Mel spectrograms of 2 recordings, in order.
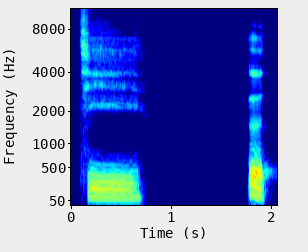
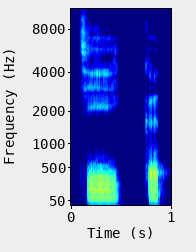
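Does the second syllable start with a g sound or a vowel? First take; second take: vowel; g sound. First: The second syllable starts with a vowel. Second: The second syllable starts with a g sound. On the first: The speaker calls it wrong. "it is not a ti ut" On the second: The speaker calls it right. "but instead ti gut"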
